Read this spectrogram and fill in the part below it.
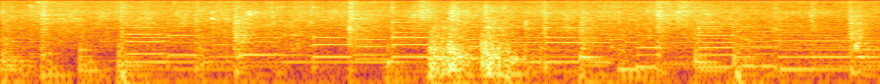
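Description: Indian kadhi tadka of spices hitting hot oil sizzles and crackles up close, a dense frying hiss with clinks and stirring scrapes from the pan and utensils, no talking.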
